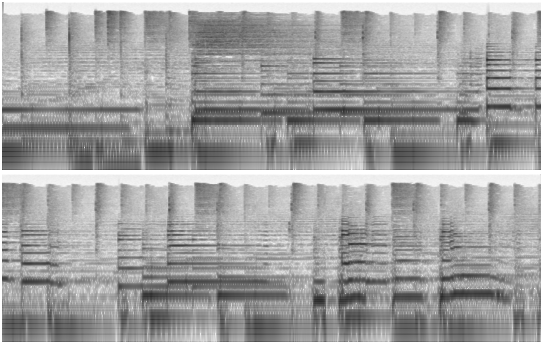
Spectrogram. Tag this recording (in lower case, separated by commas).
music, guitar, musical instrument, plucked string instrument, electric guitar, strum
